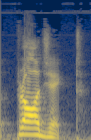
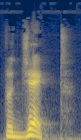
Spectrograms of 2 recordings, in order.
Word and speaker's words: project: a first one so when i'm stressing on the first syllable it becomes a noun that means please submit the project i say project this is project here i say please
